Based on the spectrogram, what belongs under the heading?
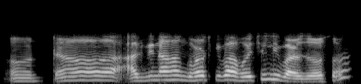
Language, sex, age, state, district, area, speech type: Assamese, male, 60+, Assam, Tinsukia, rural, conversation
